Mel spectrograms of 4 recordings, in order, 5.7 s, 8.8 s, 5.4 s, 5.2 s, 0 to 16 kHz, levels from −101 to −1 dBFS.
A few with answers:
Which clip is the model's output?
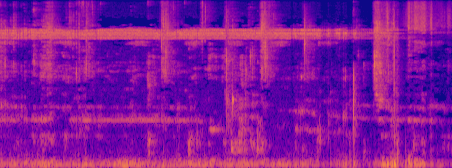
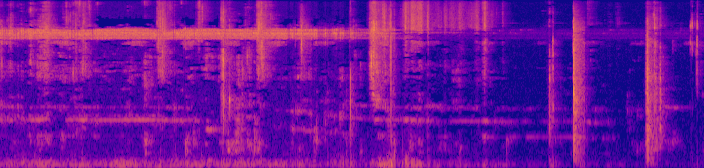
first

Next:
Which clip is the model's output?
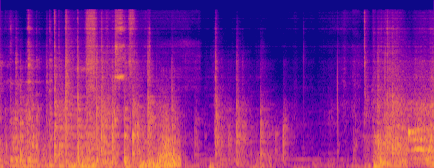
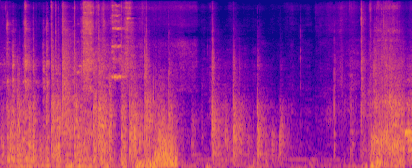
first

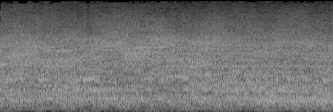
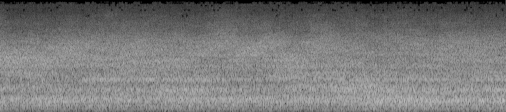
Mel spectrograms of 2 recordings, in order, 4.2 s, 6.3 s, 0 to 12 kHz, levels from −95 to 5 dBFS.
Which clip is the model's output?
first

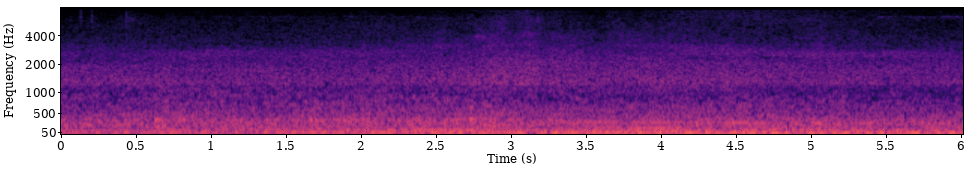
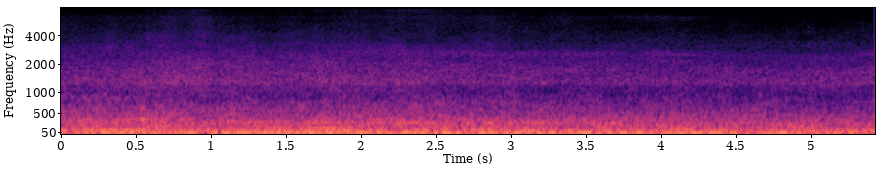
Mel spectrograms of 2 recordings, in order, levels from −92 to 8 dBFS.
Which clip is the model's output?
second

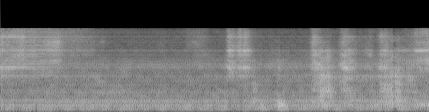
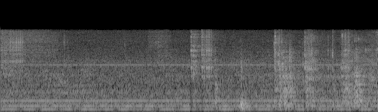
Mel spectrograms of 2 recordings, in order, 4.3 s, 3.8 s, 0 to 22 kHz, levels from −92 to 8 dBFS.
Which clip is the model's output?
first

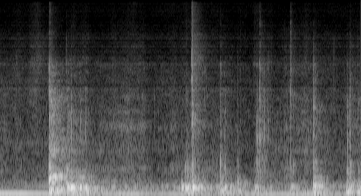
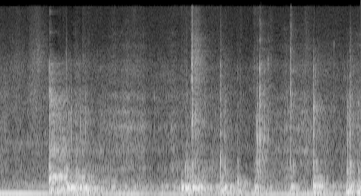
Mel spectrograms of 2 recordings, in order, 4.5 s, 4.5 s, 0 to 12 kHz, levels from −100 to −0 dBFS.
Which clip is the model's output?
first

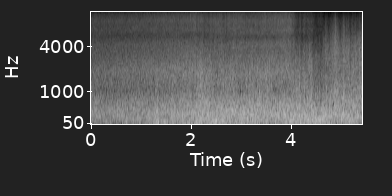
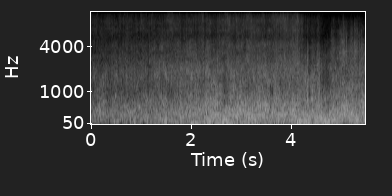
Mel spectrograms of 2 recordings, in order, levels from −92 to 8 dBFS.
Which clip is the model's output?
second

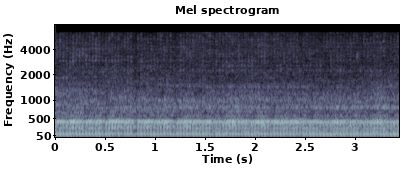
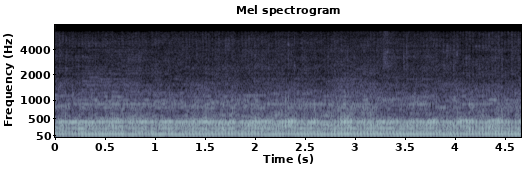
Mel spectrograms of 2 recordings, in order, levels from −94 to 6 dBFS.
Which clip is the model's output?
second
